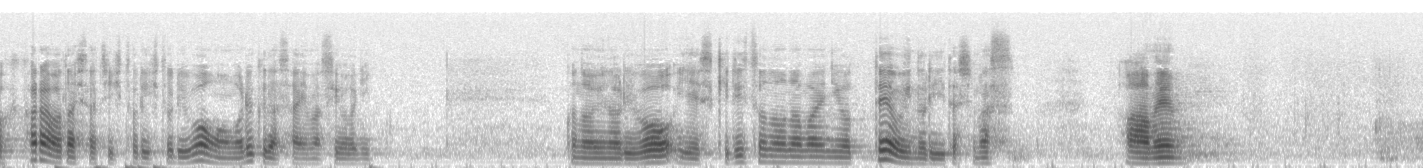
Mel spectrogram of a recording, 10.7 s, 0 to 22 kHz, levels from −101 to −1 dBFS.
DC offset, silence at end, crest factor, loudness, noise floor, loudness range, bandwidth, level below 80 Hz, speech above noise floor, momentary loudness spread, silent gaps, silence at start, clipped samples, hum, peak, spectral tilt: under 0.1%; 0 s; 22 dB; -38 LUFS; -67 dBFS; 5 LU; 16 kHz; -78 dBFS; 29 dB; 14 LU; none; 0 s; under 0.1%; none; -16 dBFS; -4 dB/octave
